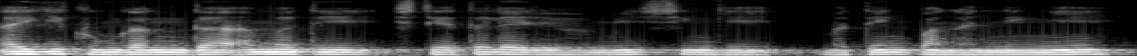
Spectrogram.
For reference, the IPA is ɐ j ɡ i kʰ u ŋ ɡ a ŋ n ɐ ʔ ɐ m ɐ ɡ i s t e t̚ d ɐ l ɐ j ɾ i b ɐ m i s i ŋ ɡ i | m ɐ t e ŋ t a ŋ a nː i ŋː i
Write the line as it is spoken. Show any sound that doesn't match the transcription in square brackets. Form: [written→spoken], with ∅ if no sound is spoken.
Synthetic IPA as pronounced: ɐ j ɡ i kʰ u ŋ ɡ a ŋ [n→d] ɐ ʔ ɐ m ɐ [ɡ→d] i s t e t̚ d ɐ l ɐ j ɾ i b ɐ m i s i ŋ ɡ i | m ɐ t e ŋ [t→p] a ŋ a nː i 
